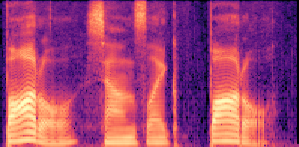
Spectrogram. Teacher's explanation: In many accents, a T between two vowels sounds like a fast, light D.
